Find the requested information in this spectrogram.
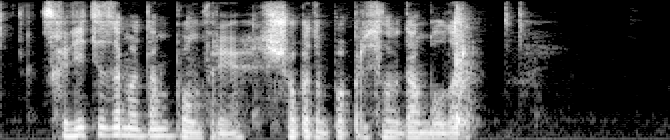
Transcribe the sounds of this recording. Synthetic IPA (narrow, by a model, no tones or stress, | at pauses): sxɐdʲitʲɪzɐmɐd̪ampomfɾʲɪopət̪əmpəpɾɐsʲilˠɡd̪ambəlˠd̪əɾ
